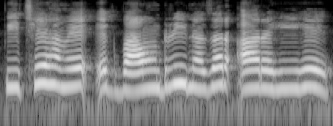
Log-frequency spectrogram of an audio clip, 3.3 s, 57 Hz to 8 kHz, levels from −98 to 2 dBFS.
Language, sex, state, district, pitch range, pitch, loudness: Hindi, female, Madhya Pradesh, Bhopal, 245-275 Hz, 255 Hz, -16 LUFS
